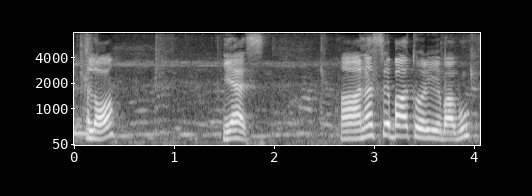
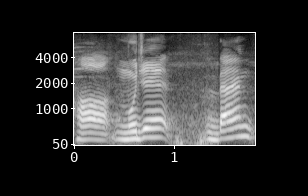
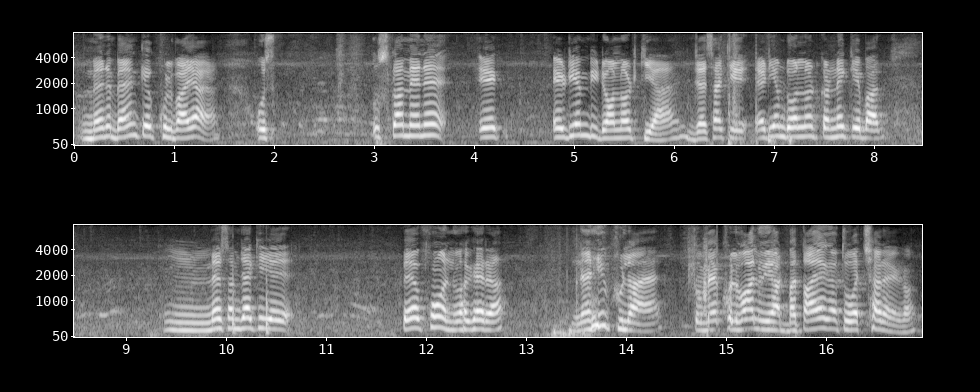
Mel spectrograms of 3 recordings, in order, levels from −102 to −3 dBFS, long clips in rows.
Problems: constant background noise, continuous background conversations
